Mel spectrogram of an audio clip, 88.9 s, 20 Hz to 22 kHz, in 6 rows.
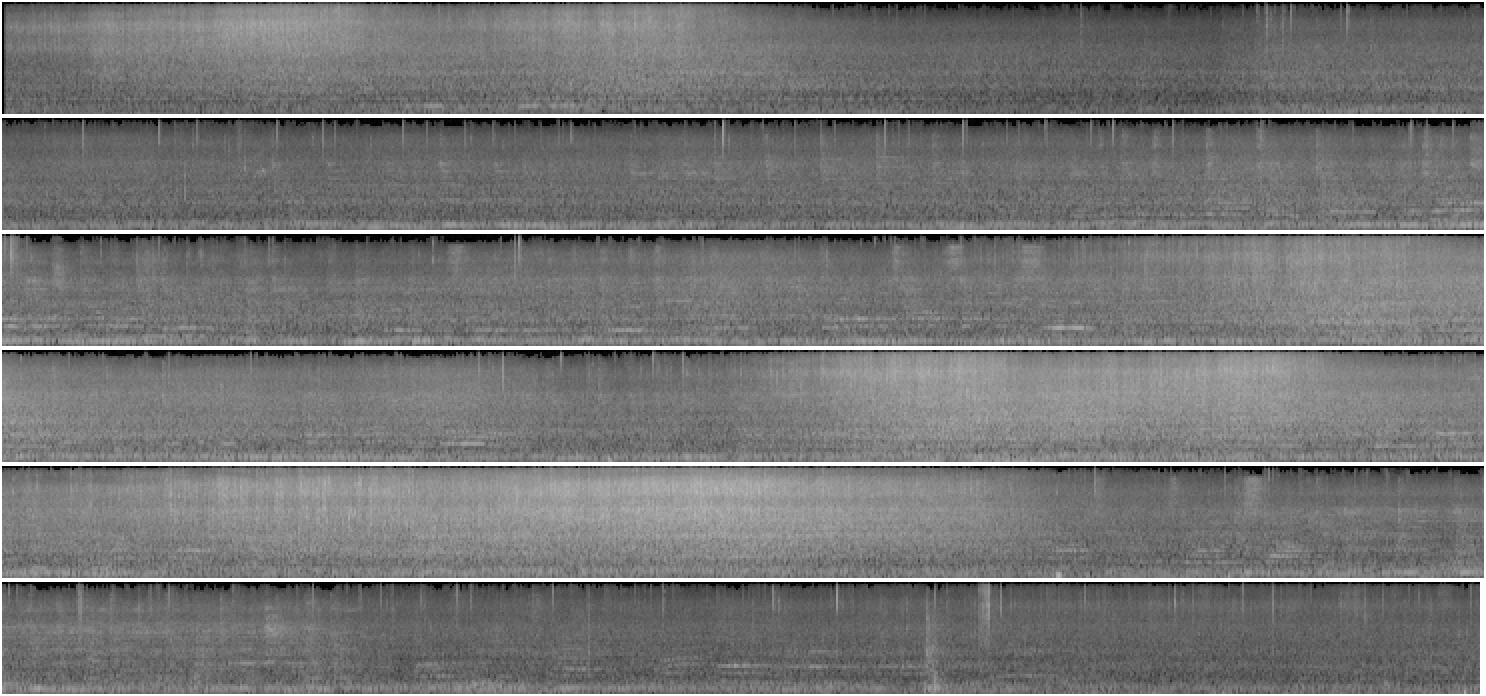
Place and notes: Stepney Bank, Newcastle upon Tyne, UK - Stepney Bank
Walking Festival of Sound
13 October 2019
Sounds of Bar and traffic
